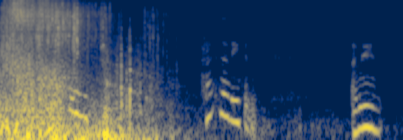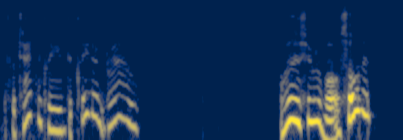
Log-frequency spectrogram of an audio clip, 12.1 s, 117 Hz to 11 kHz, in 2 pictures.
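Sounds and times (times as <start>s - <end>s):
explosion boom with deep rumble: 0.0s - 6.1s.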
